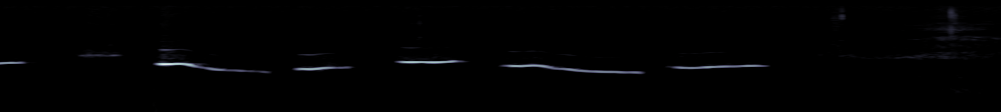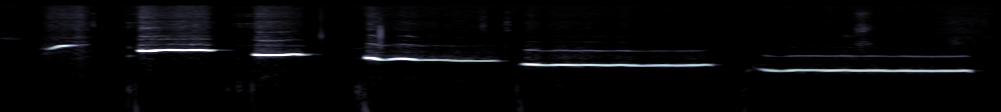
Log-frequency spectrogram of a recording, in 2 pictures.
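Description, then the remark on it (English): A person whistles a halting, uneven tune: short wavering notes at first, then louder held tones with abrupt breaks between them. There is no speech. “If there's not, then you'll hear me whistling awkwardly.”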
